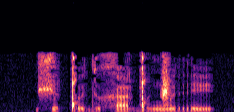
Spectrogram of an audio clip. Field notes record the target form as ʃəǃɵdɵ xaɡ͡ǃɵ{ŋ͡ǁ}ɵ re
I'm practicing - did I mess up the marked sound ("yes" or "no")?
no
